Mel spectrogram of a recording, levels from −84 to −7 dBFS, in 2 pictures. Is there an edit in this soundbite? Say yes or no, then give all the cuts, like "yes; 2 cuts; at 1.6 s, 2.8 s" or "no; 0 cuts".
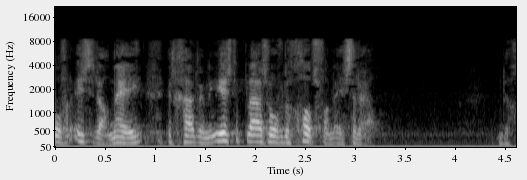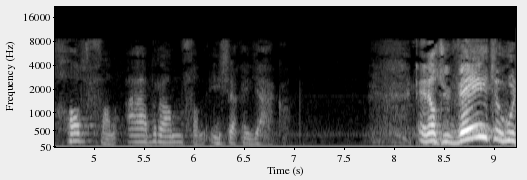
no; 0 cuts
